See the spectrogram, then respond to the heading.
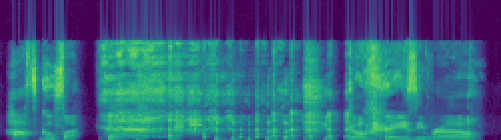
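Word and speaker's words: Hafgufa: It's G-U-F-A, not G-O-O, like goofy. – Okay. I did a strong U, goofa. Hufgufa. – It'd be like guffa.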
